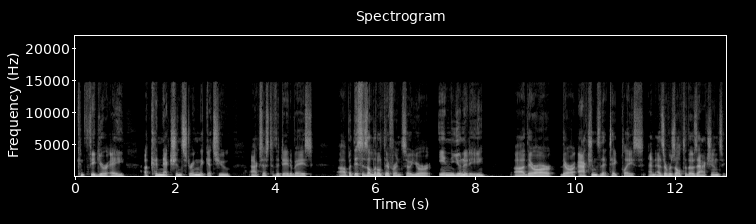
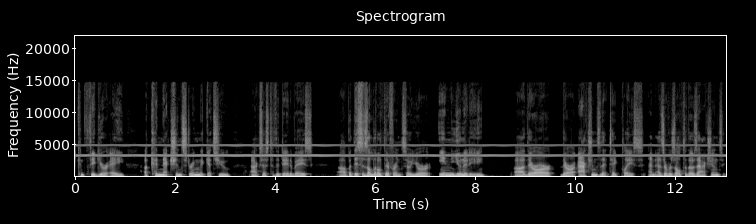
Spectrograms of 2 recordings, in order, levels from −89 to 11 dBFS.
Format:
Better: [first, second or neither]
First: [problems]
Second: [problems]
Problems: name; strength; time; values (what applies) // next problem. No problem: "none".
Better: first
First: none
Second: high-pitched whine; loud; throughout; 3.5 kHz, 9 dB below the speech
